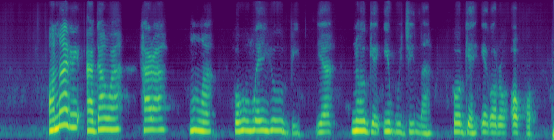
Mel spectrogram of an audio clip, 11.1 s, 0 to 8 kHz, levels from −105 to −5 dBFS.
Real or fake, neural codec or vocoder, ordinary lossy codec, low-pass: fake; codec, 16 kHz, 2 kbps, X-Codec, HuBERT features, trained on LibriSpeech; none; none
